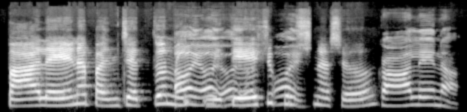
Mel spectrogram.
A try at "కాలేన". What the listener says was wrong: పాలేన అంటున్నావు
